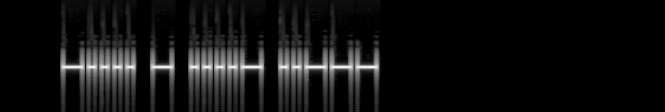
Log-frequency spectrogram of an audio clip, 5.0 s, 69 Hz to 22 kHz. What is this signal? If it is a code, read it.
Morse code, heard as a keyed tone, about 25 wpm, 700 Hz. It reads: 6T42
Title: Common Cut Numbers - 4-Digit 25wpm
